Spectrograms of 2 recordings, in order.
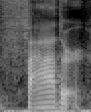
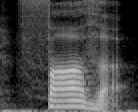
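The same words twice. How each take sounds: First: It is said with an American vowel. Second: It is said with a British 'ah' vowel. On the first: "like in the American accent" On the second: "the very British sound ah"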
